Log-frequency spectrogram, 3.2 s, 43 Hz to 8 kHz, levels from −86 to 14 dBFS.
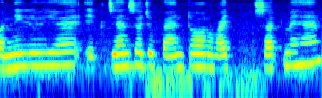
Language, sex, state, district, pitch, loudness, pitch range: Hindi, female, Bihar, Vaishali, 230 Hz, -28 LUFS, 215-245 Hz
